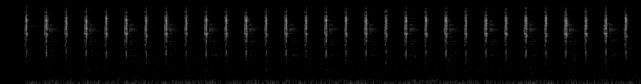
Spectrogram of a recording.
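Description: Rapid, perfectly even ticking, about five ticks a second, like a clock's.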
